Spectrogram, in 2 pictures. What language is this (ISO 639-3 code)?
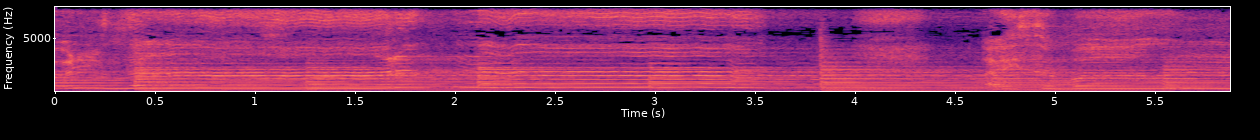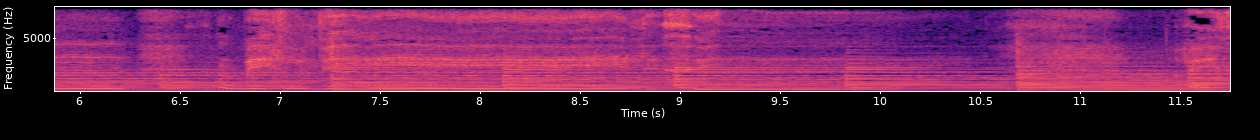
ron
